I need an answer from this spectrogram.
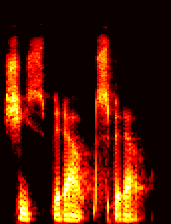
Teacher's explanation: the T changes to a fast D because it's between vowels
